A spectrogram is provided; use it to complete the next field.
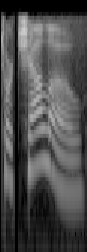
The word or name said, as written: Torcello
